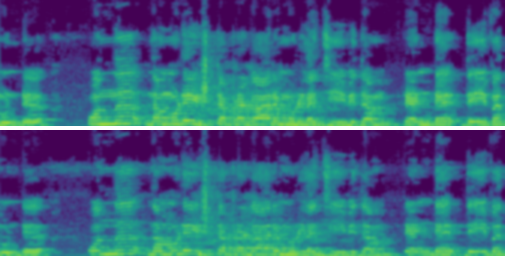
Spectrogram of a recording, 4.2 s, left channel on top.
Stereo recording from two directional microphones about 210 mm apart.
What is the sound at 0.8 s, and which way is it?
A man's voice, 35° left (ahead or behind).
